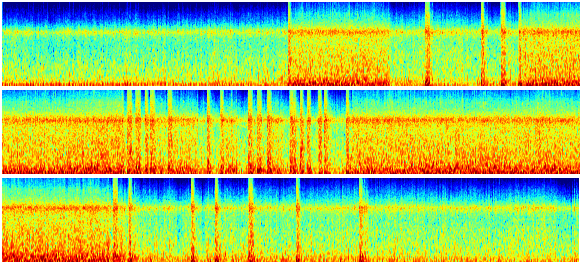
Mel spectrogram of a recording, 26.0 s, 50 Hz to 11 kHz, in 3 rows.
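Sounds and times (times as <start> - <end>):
wind buffeting microphone: 0.0 - 26.0
sharp pops and clicks: 4.2 - 4.6, 6.3 - 8.1, 10.1 - 14.3, 18.9 - 23.1.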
